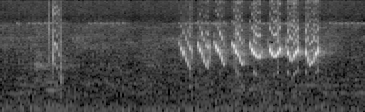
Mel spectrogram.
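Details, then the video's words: Seniper tutor song: a single high note, then a quick run of about eight sharp, bright chirps, each dipping and rising, over a low background hum. "VARIASI KICAU BURUNG MASTERAN SENIPER"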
